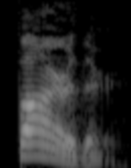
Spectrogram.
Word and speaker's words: farther: in that muscle movement farther we're lowering our jaw down getting this ah and then pulling back to the r and then a th schw R farther literal physical distance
